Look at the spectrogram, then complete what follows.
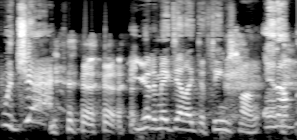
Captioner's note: laughs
